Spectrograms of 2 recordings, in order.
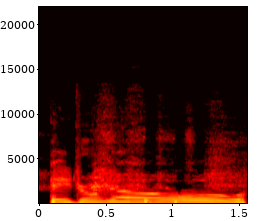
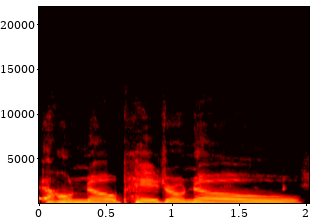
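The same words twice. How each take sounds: First: Very slow, high mock lament; drawn-out wail. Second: High, dismayed "oh no"; alarmed protest, voice up high. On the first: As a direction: stretch it into a wail of grief. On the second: Real, not acted. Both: Dismay at Pedro being villain.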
